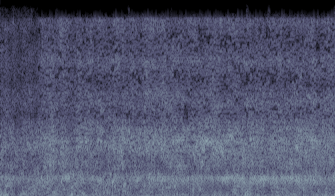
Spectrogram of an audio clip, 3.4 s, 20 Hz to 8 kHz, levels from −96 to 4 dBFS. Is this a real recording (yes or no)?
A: no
